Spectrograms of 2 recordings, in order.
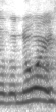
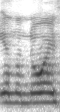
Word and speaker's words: Illinois: case i thought leah would be included in illinois since she and kelly was married there okay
